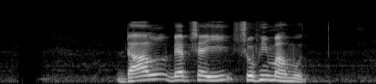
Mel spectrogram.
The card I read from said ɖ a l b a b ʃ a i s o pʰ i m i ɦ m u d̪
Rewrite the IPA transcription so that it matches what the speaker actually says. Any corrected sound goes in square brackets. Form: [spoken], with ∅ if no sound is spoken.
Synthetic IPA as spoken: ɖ a l b [ɛ] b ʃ a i [ʃ] o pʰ i m [a] ɦ m u d̪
